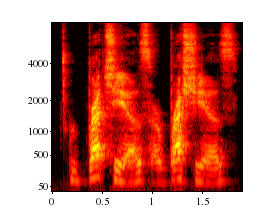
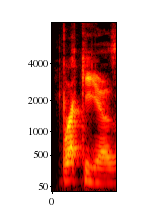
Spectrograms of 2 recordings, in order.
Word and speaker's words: breccias: Breccias, pronounced multiple ways, breccias I've heard too, is instead of rounded gravel-sized clasts, they're more sharp-angled pieces.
